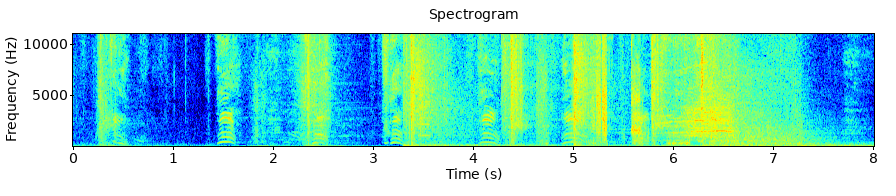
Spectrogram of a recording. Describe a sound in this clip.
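Boxing gloves land heavy thuds on a body.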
